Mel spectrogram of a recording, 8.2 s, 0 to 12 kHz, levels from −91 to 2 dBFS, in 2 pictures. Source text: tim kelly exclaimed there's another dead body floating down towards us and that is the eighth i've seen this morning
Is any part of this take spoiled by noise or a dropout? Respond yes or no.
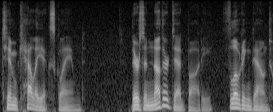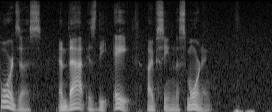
yes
